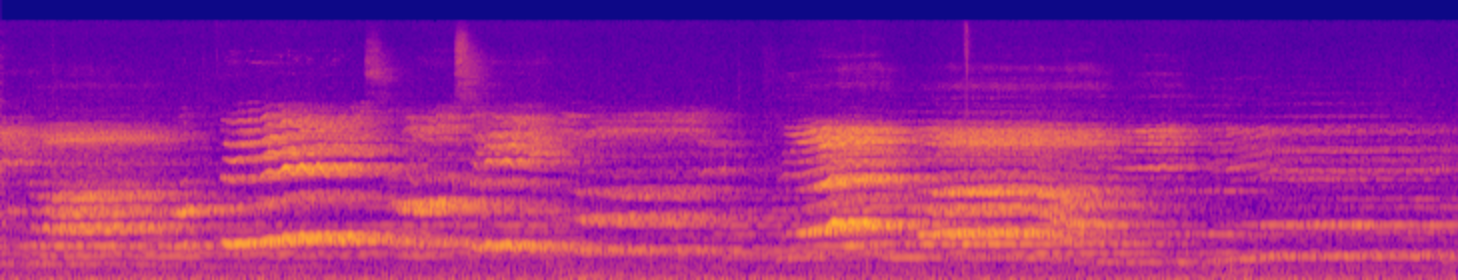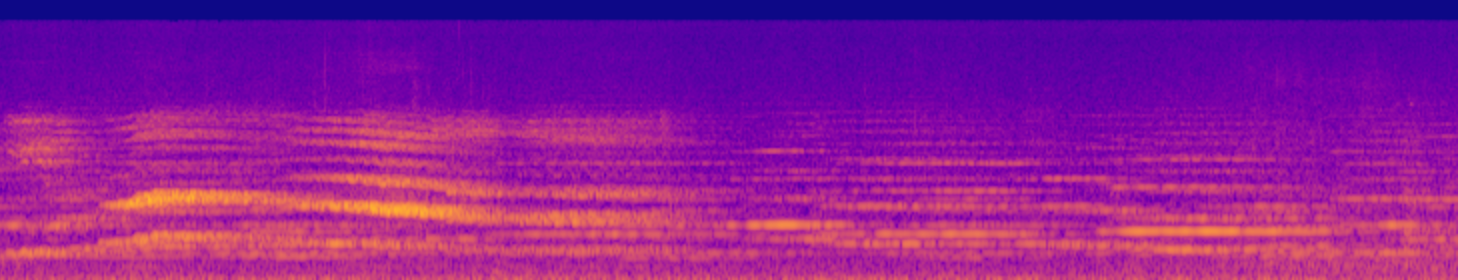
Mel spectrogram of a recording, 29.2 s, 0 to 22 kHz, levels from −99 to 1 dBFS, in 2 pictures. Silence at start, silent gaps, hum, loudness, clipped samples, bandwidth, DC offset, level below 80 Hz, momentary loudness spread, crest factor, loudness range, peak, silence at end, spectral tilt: 0 s; none; none; -25 LUFS; under 0.1%; 16 kHz; under 0.1%; -50 dBFS; 19 LU; 20 dB; 15 LU; -6 dBFS; 0 s; -2.5 dB/octave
